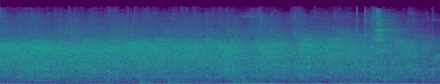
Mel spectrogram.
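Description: Footsteps thud on a wooden stage in a large echoing hall.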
